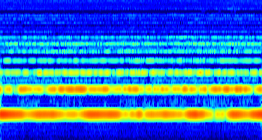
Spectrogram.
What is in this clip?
female d sharp reverb loop
Female singing a D sharp with reverb. No attack, loopable.
reverb, vocal, D, female, singing, loopable, loop, woman, voice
